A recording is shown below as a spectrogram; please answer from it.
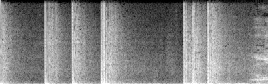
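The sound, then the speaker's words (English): Artillery fire at a military theme park outside Moscow, heard as several sharp, loud booming reports in two clusters, each with a short rumbling decay. “That is artillery fire, a feature at Patriot Park”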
